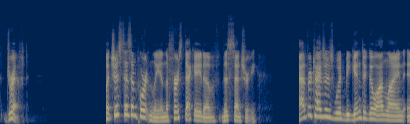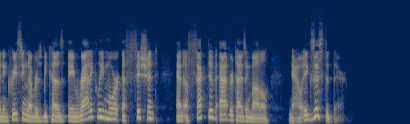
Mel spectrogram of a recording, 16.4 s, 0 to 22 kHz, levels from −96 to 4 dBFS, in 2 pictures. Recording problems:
muffled; slightly; fading above 2.5 kHz

